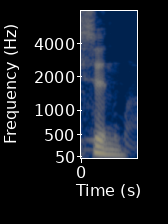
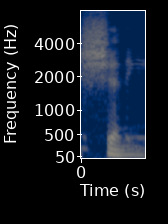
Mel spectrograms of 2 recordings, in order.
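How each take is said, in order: First: It begins with a plain S sound. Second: It begins with an SH sound. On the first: "the X I N sounds like S I N" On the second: "he meant to pronounce it like Shin"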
